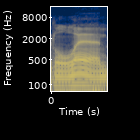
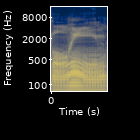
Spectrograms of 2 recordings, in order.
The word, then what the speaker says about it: Lehn: So once again, Ryan, Lehn, I think he pronounces it, I would say Len, but he says I think it's Lean, Ryan Lean.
